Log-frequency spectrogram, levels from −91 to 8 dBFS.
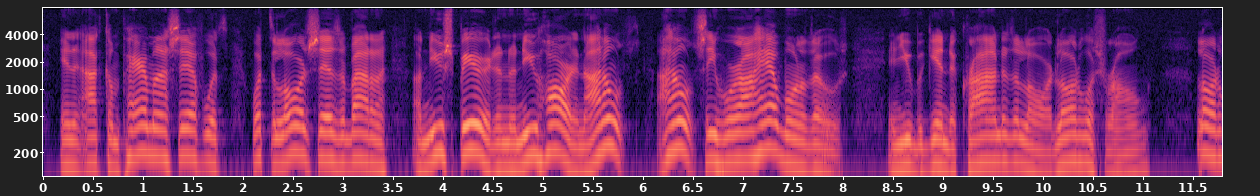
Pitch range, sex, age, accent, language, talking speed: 115-155 Hz, male, 60-79, American, English, 215 wpm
